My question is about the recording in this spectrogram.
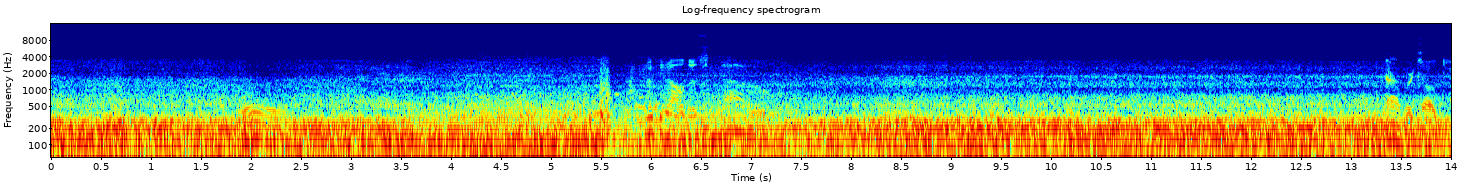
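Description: An engine idling with a steady low hum, faint voices in the background, and a short knock about halfway through.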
